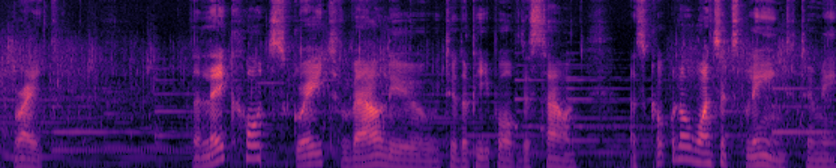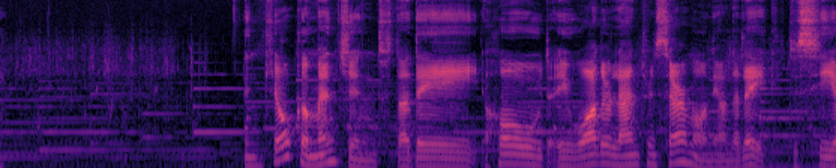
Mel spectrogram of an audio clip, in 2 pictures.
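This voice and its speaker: Bright, animated let's play streamer. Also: mid-range voice, unhurried, faint music behind. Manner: excitable, repeats words and phrases. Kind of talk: reading game text aloud with casual reactions.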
